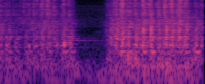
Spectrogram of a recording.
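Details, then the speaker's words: Car hub with axle removed, spun by hand: a rough, gritty rumble where a good bearing would be silent; wheel bearing worn and needs replacement. "something tells me that's not supposed to not supposed to hear any sounds when you're spinning let me see I guess I did need new wheel bearings"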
